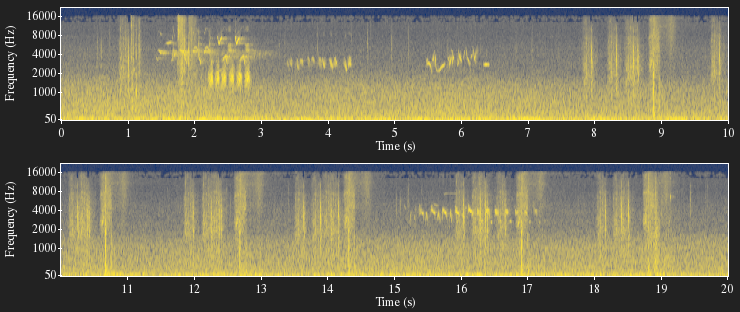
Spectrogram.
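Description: Short soft clicks of a game menu tick now and then.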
